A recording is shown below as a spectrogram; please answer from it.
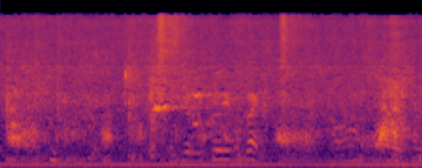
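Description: A dog making short, scattered high calls among low voices, over a steady low hum.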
